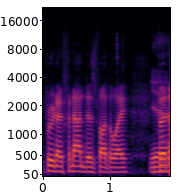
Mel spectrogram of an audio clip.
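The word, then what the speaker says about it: Bruno Fernandes: Yeah, absolutely nice Portuguese pronunciation of Bruno Fernandez, by the way.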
